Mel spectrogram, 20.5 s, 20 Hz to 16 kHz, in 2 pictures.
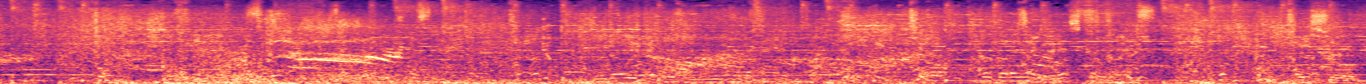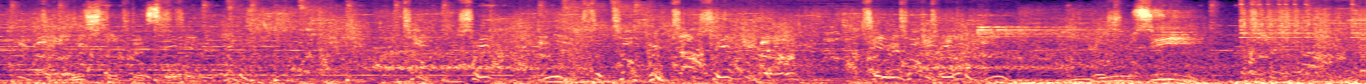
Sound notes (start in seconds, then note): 0.8 KO Scream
